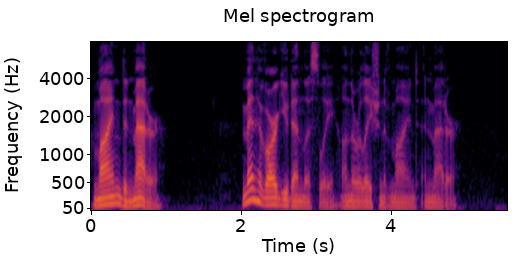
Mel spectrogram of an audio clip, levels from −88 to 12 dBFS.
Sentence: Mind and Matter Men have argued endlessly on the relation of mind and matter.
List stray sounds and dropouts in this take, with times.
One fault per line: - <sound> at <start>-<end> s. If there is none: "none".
none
